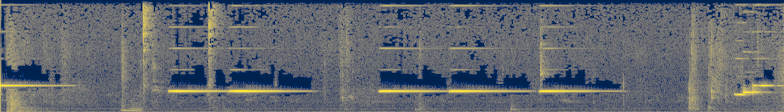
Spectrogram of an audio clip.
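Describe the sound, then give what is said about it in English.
A new washing machine's start-up chime as the washer is started: a string of clear, high electronic tones, some held and some short, broken by sharp button clicks and ending on a brief rising pair of notes. “All right, I'm going to start the washer here. Hang on. It's a very pretty chime, though.”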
